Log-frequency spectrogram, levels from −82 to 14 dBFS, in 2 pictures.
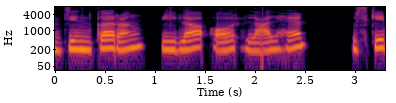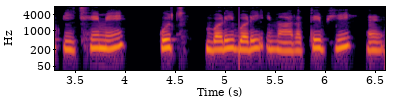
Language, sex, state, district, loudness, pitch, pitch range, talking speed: Hindi, female, Chhattisgarh, Balrampur, -18 LUFS, 220 Hz, 205-240 Hz, 125 wpm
